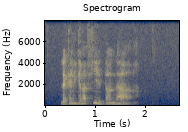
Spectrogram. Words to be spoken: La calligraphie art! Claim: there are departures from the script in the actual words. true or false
true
